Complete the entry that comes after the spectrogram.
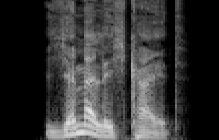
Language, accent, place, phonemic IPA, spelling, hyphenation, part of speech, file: German, Germany, Berlin, /ˈjɛmɐlɪçkaɪ̯t/, Jämmerlichkeit, Jäm‧mer‧lich‧keit, noun, De-Jämmerlichkeit.ogg
- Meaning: pitifulness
